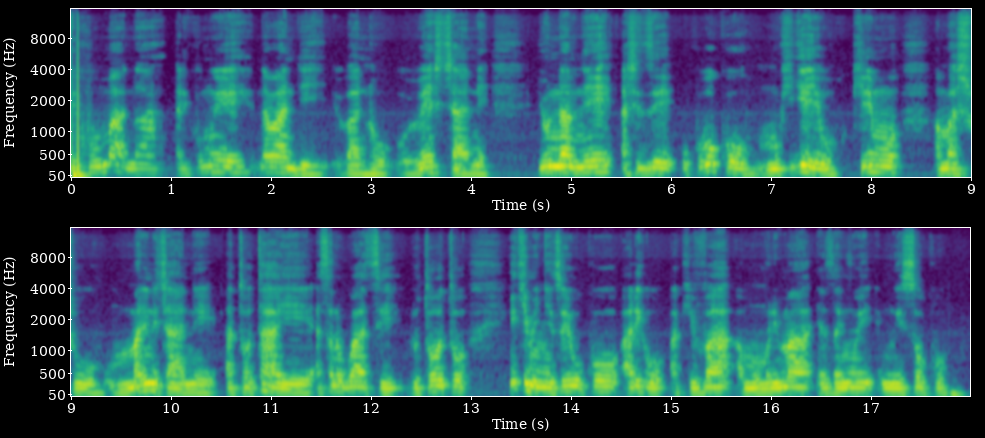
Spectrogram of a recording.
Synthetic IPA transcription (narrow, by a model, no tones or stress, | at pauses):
ikumaːnaː | ɾikumŋe̞naβaːndiβaːn̥huβeːnʃi̥t͡ʃaːne̞ | junamɲe̞aʃize̞ukuβo̞ko̞mukiɡejo̞kʰiɾimŋo̞ | a̰maʃumaninit͡ʃaːneatoːtajeasanoɡwaːt͡siɾuto̞ːto̞ | n̥ikime̞ɲet͡so̞juːko̞a̰ɾiɦo̞akiva̰mumuɾimajazaɲwe̞mŋiːso̞ko̞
